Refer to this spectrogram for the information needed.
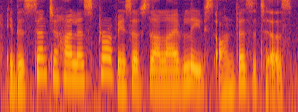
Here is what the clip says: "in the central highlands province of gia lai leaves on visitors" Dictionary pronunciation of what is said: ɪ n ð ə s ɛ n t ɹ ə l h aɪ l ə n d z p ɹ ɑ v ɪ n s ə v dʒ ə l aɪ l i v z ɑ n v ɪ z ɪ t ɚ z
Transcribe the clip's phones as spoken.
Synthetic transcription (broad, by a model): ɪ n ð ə s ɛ n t ə h aɪ l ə n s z p ɹ ɑ v ɪ n s ə v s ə l aɪ l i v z ɑ n v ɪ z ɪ t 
